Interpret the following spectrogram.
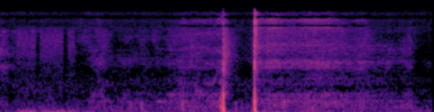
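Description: Low handling bumps, then two sharp clicks about a third of a second apart a little past halfway: a camera being moved and repositioned on its mount.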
